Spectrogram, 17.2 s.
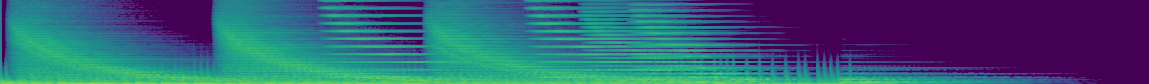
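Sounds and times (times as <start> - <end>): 
downward sweeping synth pad on a Korg Radias-R: 0.2 - 13.1.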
